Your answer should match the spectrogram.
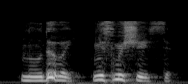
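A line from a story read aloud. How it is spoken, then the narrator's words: Gentle encouragement. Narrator (Russian): мягко подтолкнул меня Раймонд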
